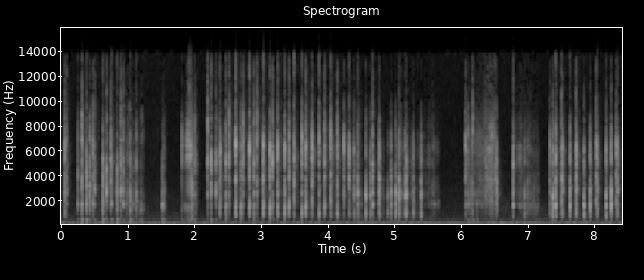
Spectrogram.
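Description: A full white plastic liquid soap pump bottle is scratched and tapped with paper-clip nails. Rapid runs of sharp, bright clicks alternate with short bursts of raspy scratching, with almost no low end and no ring after each tap.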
